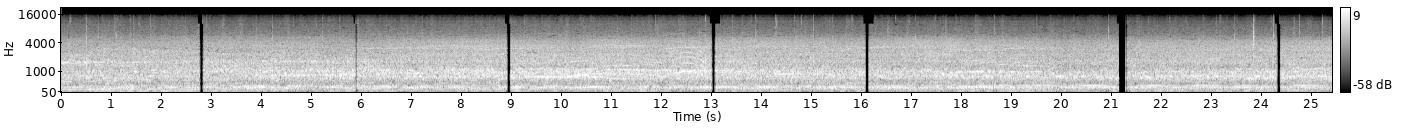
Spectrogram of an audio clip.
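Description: A rock band plays loudly through a large outdoor sound system.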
